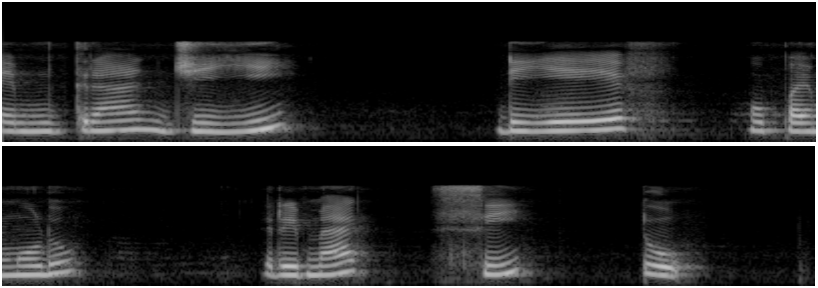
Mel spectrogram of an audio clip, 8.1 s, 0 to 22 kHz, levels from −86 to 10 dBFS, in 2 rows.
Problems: constant background noise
